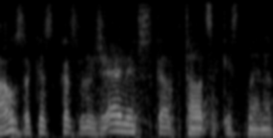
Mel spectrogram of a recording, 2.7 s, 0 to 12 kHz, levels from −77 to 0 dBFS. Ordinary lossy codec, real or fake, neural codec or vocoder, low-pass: AAC, 48 kbps; fake; codec, 16 kHz in and 24 kHz out, 0.4 kbps, LongCat-Audio-Codec, two codebook decoder; 10.8 kHz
